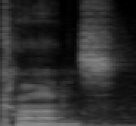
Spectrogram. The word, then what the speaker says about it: Cannes: What about cons or canes or however you pronounce that? What do you mean? The big festival. CANNES. Oh, can? Oh, con. Okay.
